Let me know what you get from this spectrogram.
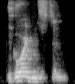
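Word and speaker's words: Gordonstoun: experience there um I I how do you pronounce the name of this place gordonston yes and the colditz castle right well Colton's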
